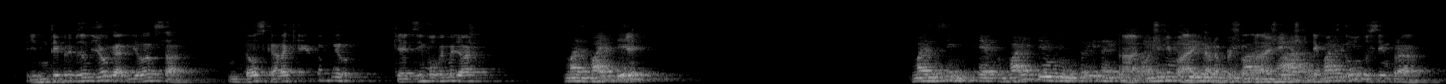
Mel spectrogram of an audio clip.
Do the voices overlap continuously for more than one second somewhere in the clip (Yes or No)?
Yes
